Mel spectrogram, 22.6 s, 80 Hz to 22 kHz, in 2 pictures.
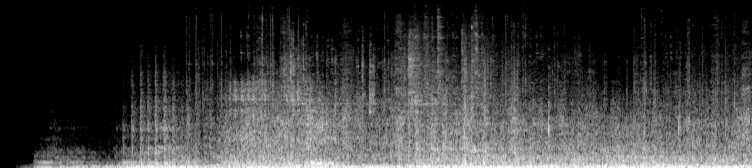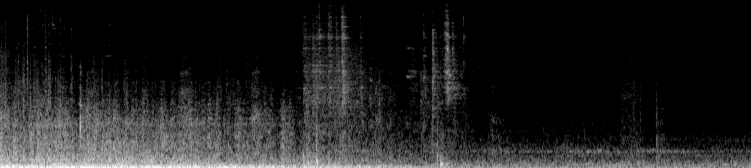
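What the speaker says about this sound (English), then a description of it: "That was a gatequake just now." A gatequake in the video game Death Stranding 2 sets off a deep, sustained rumble with eruptive, booming low-end and scattered crackling bursts, holding loud for most of the stretch before slowly fading.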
